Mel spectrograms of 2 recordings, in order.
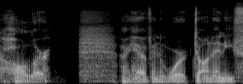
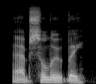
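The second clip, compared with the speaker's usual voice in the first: higher, brisk report; buddy cop voice; 9 semitones higher, 3 dB louder, much faster than usual. Acted. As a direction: lay out the clues fast. Drake voiced.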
